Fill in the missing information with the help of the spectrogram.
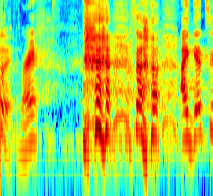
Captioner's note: laughing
